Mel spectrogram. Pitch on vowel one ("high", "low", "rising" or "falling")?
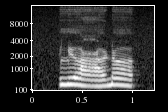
falling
